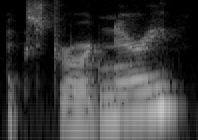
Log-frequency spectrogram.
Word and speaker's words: extraordinary: And then we have the air diphthong and an E, extraordinary.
